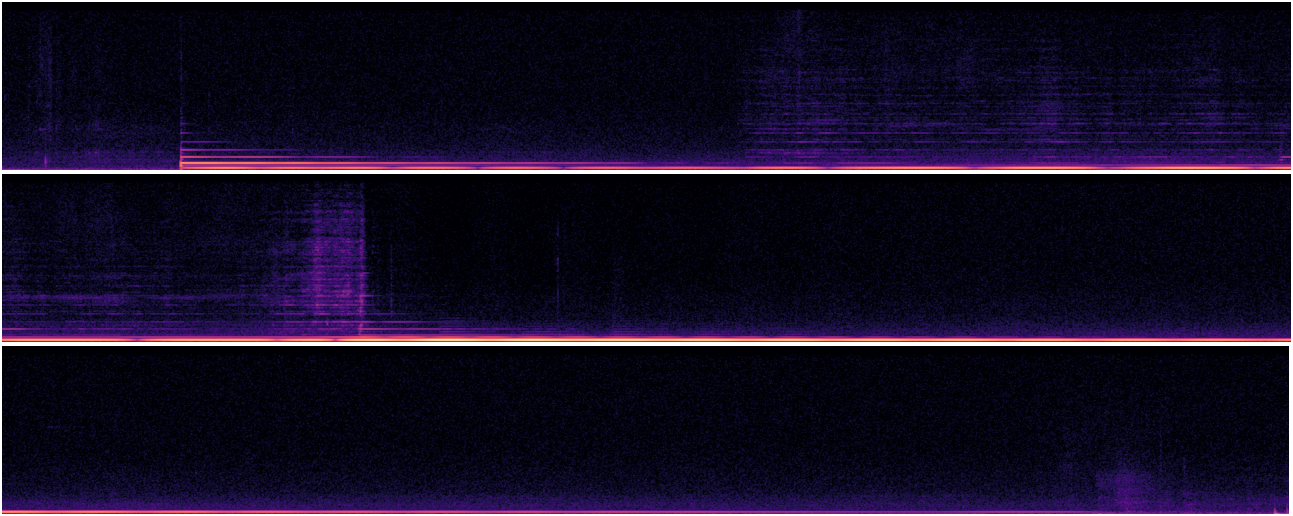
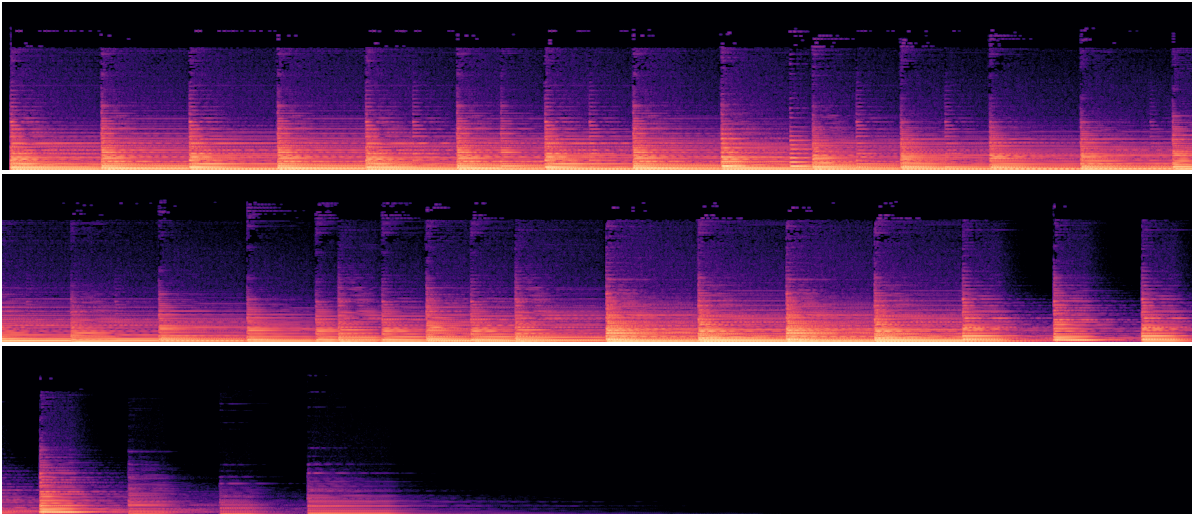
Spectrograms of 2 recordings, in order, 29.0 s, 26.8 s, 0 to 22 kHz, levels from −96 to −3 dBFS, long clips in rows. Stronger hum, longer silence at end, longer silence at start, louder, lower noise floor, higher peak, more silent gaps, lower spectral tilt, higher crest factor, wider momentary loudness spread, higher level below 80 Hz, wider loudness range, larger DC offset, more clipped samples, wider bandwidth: neither; second, 0.1 s vs 5.95 s; first, 1.35 s vs 0.05 s; second, -20 LUFS vs -17 LUFS; second, -66 dBFS vs under -90 dBFS; second, -6 dBFS vs 0 dBFS; neither; first, -9 dB/octave vs -7 dB/octave; about the same, 16 dB vs 18 dB; first, 25 LU vs 9 LU; second, -66 dBFS vs -52 dBFS; first, 22 LU vs 9 LU; neither; neither; second, 1.9 kHz vs 9 kHz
